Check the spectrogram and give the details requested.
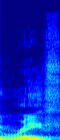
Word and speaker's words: Ralph: is there a reason you say Rafe instead of Ralph? Yeah, because that's how his name is pronounced.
